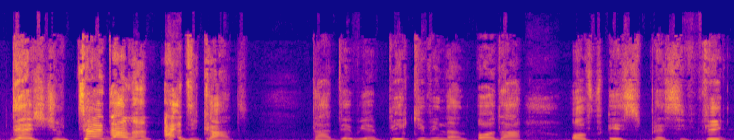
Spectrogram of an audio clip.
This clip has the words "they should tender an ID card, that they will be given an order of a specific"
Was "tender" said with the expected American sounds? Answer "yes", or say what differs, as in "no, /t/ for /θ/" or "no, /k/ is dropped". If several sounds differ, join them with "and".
no, /n/ is dropped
